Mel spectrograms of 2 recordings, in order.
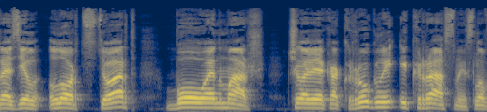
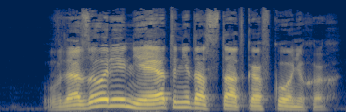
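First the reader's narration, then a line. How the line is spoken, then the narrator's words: Muttered. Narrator (Russian): пробормотал лорд Мормонт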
